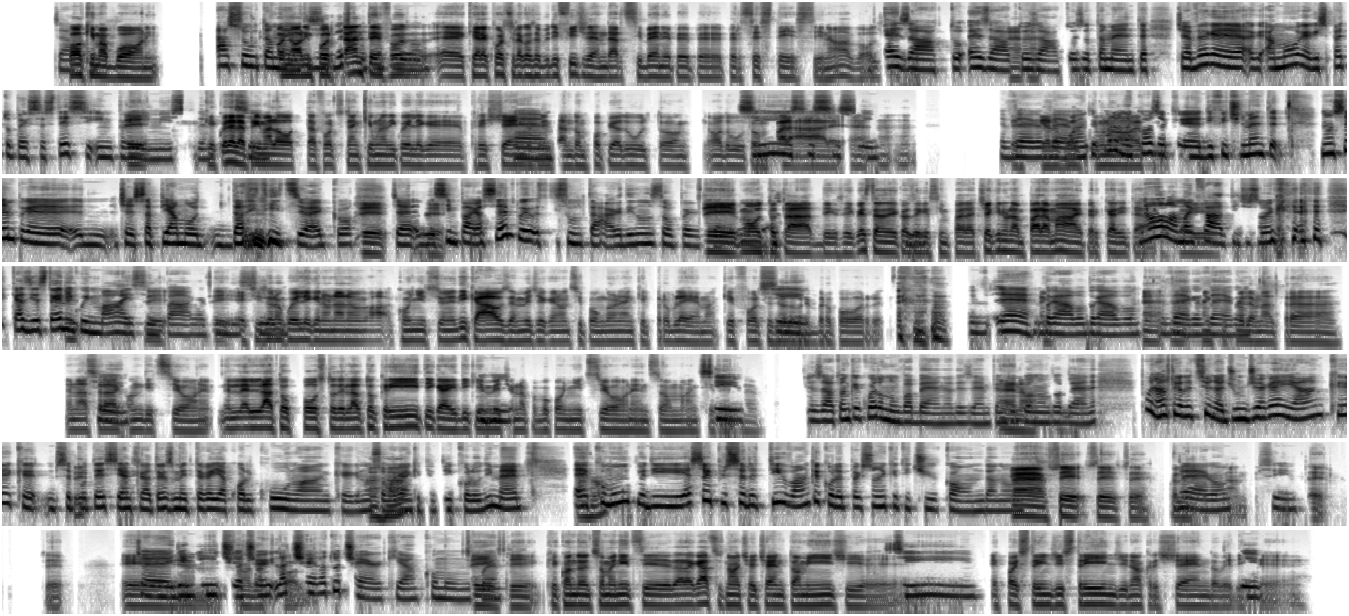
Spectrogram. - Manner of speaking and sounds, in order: "Esatto" said as "satto"; tapping; other noise; "imparare" said as "mparare"; tsk; laughing while speaking: "inizio"; "cioè" said as "ceh"; laughing while speaking: "vabbè"; "impara" said as "mpara"; laughing while speaking: "anche"; chuckle; chuckle; "proprio" said as "propo"; "Cioè" said as "ceh"
- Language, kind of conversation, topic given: Italian, unstructured, Qual è stata una lezione importante che hai imparato da giovane?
